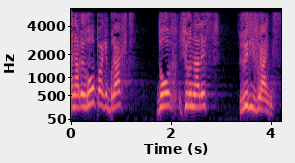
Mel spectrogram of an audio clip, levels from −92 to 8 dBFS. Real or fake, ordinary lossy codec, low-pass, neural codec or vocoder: real; none; 5.4 kHz; none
